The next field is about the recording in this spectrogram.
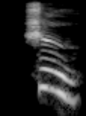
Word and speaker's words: shoe: 那么在朗读的句子当中呢，有鞋子 shoes 这个单词，但是有很多同学都读的不是很准确，所以今天呢，我们来讲一下鞋子这个单词应该读成是 shoe shoe，其中包含了一个长元音 u shoe。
